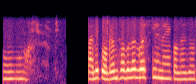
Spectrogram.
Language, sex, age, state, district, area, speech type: Assamese, female, 18-30, Assam, Charaideo, urban, conversation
